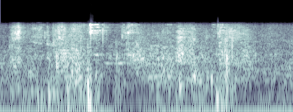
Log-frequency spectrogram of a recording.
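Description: Dogs play-fighting, a scuffling, rustling tussle with two sharp knocks, about two-thirds of a second and a second and a half in.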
